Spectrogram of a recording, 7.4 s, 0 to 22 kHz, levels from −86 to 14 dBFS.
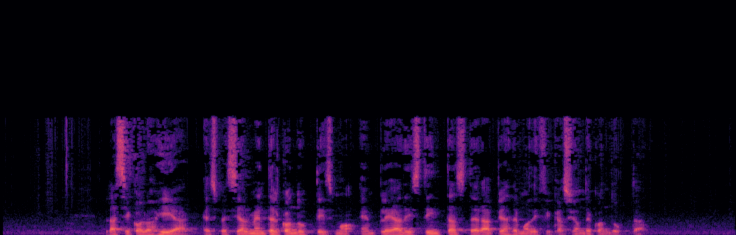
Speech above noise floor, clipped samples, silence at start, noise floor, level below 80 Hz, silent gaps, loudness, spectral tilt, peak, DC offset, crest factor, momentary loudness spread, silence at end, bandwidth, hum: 34 dB; under 0.1%; 1.05 s; -57 dBFS; -44 dBFS; none; -23 LUFS; -4.5 dB/octave; -4 dBFS; under 0.1%; 20 dB; 9 LU; 0.9 s; 11.5 kHz; none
